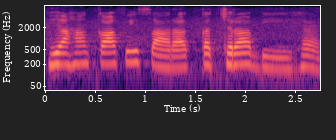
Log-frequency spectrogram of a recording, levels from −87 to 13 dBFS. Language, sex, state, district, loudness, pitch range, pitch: Hindi, male, Punjab, Fazilka, -17 LUFS, 165-210 Hz, 195 Hz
